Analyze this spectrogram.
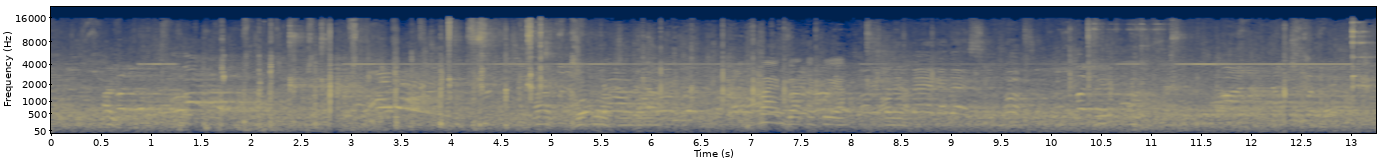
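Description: Fencing blades clink against each other.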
